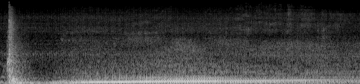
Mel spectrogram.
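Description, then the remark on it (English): A sharp thump, then a truck engine revs and accelerates away, its steady rising hum staying loud before easing off slightly at the end. “He was already on the road when I got to my front door.”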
